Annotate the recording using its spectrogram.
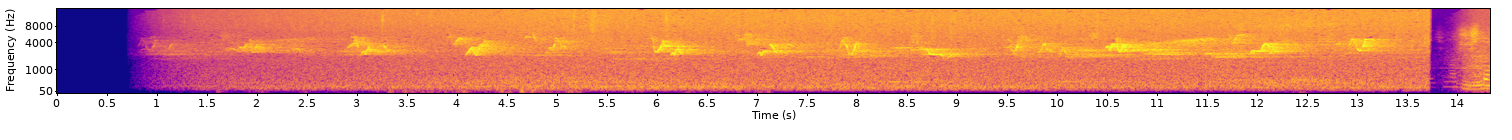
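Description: Outdoor ambience fading in: birds chirping and calling over and over above a steady low background noise. It cuts off suddenly just before the end.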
